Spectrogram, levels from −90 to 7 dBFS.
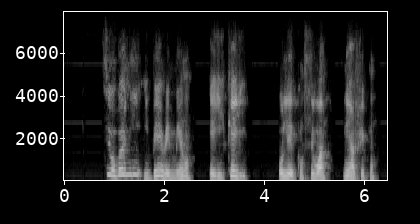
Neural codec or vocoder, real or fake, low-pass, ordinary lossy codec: vocoder, 22.05 kHz, 80 mel bands, HiFi-GAN; fake; 7.2 kHz; Opus, 24 kbps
